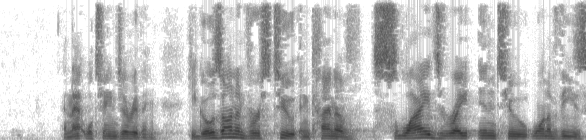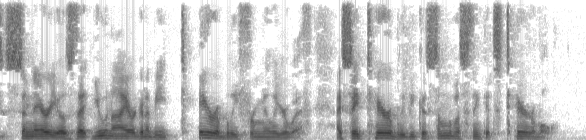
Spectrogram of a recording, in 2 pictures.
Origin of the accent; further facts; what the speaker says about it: Chicago, Illinois, United States; born there; I'm like, that's why I was born in Chicago.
